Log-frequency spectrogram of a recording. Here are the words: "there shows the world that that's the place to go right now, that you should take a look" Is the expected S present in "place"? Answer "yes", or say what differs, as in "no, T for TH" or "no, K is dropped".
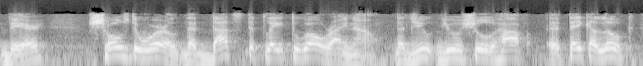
no, S is dropped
